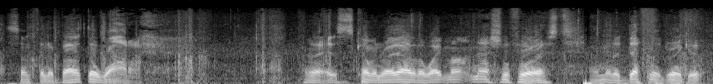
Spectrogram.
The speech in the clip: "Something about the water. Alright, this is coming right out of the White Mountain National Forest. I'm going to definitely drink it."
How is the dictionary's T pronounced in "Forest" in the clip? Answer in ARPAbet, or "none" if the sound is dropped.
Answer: T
